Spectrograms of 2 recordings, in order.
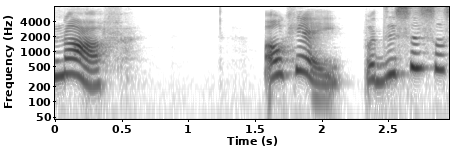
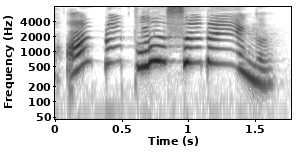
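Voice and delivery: shout; 9 semitones higher, 6 dB louder, faster than usual. Real, not acted. Refuses to hear the heroine die.

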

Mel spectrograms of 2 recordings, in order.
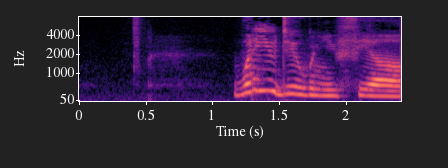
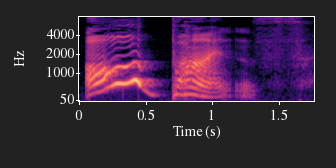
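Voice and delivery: silly phrase; 6 semitones higher, 9 dB louder than usual. Shown as a demonstration. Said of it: "I like to say".

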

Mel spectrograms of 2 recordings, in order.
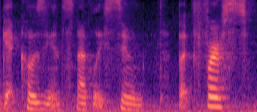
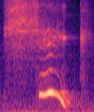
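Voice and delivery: shout; 7 dB louder than usual. Shown as a demonstration. Pumpkin chant, shake shouted.

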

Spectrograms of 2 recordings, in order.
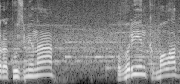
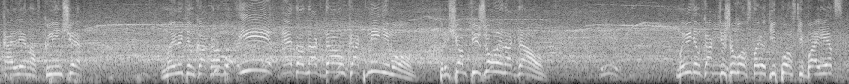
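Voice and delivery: excited commentary; 4 semitones higher than usual. Real, not acted. Commentator reacts to knockdown.

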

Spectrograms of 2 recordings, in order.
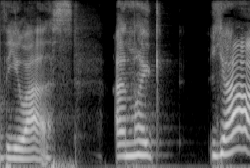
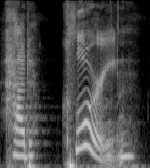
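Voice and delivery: slow reveal with long pauses, last word pitched up; dramatic reveal; much slower than usual. Real, not acted. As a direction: spell out the horror word by word. Dramatic reveal of shocking ingredients.

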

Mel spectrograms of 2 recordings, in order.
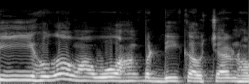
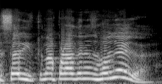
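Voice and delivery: quick, higher mock student voice; student's question; 8 semitones higher, much faster than usual. Teacher mimics a doubtful student, quick and higher. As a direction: play a doubtful student asking fast. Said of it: "बोले".

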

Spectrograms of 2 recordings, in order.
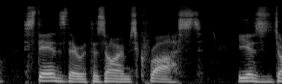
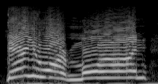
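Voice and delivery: high, very loud scolding yell; angry shout; 13 semitones higher, 9 dB louder, slower than usual. Acted. Friend finally finding you, exasperated shout. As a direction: yell it across at your idiot friend.

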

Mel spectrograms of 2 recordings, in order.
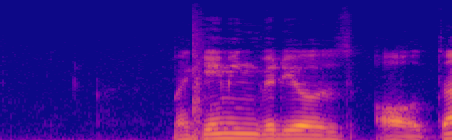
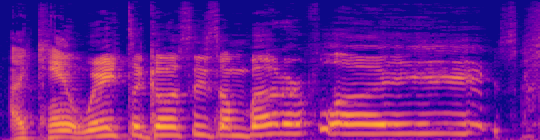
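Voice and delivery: excited high voice; 12 semitones higher, 3 dB louder than usual. Acted. Excited kid voice, high and slow.

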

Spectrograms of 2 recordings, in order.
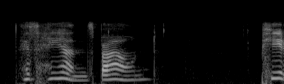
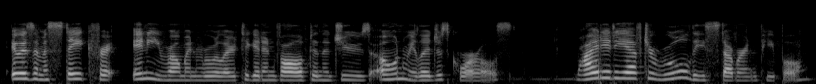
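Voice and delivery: plain reading voice

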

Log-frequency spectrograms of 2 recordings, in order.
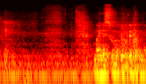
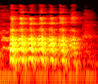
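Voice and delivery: loud high laugh; high burst of laughter; 12 dB louder than usual. Acted. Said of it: "Il dottore". (risata acuta e forte)

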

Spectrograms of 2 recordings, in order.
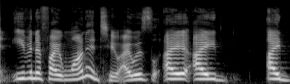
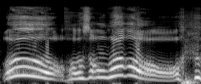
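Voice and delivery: high, loud bogus French; pretend French accent; 3 semitones higher, 4 dB louder than usual. Shown as a demonstration. Speaker recalls pretending at accents, fake French. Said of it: "pretend I did French accents".

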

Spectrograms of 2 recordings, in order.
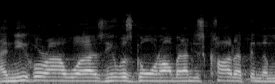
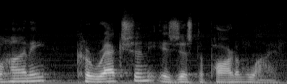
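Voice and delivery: gentle father; 5 semitones lower, 6 dB quieter than usual. Retold or imitated. Father gently teaching his daughter.

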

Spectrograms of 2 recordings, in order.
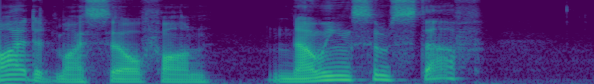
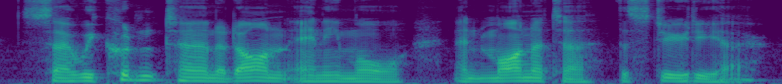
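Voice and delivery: ordinary talk

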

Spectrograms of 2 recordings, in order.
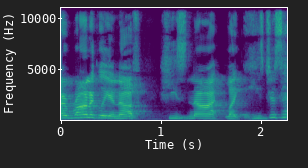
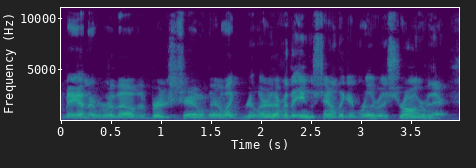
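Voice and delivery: low, soft, hurried grumbling; mock worried muttering; 5 semitones lower, 8 dB quieter, faster than usual. Teacher imitating the British fretting about Germany, hushed mock worry. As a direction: mutter it quickly, as if among yourselves.

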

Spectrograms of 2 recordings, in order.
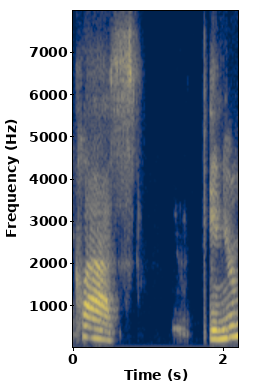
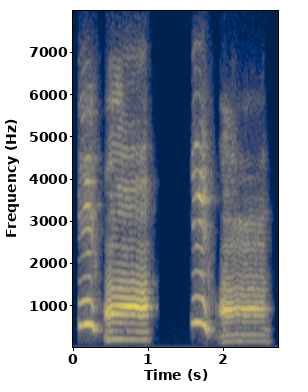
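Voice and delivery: donkey bray; 4 semitones lower, 4 dB louder, much slower than usual. Shown as a demonstration. Teacher showing children the donkey, donkey bray. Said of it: "Can you make that sound?".

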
